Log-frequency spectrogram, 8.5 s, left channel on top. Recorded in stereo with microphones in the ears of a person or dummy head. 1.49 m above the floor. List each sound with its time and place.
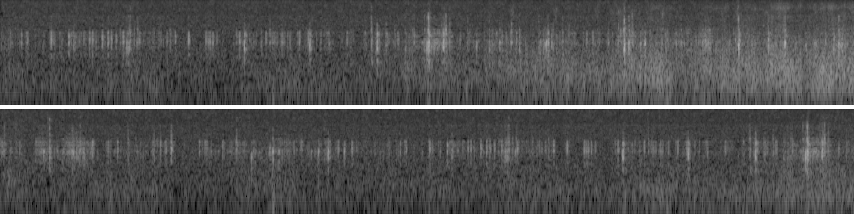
Only background noise.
